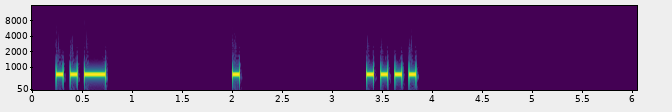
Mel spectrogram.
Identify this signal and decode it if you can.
Morse code, heard as a keyed tone, about 17 wpm, 700 Hz. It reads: U E H
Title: USA Call Signs - 6 Characters - 6x Character Spacing - 17wpm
